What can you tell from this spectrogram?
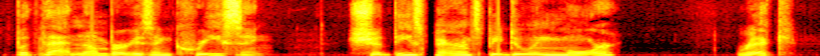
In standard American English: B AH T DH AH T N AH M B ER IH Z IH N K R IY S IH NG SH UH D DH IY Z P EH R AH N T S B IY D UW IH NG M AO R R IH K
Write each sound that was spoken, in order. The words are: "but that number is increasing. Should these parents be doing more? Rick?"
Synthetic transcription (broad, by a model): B AH T DH AH T N AH M B ER IH Z IH N K R IY S IH NG SH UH D DH IY Z P EH R AH N T S B IY D UW IH NG M AO R R IH K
